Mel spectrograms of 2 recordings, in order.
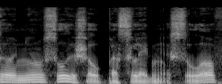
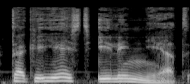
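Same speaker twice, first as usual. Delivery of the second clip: wife's voice; 9 semitones higher than usual. A narrator's reading. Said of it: "спросила жена".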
